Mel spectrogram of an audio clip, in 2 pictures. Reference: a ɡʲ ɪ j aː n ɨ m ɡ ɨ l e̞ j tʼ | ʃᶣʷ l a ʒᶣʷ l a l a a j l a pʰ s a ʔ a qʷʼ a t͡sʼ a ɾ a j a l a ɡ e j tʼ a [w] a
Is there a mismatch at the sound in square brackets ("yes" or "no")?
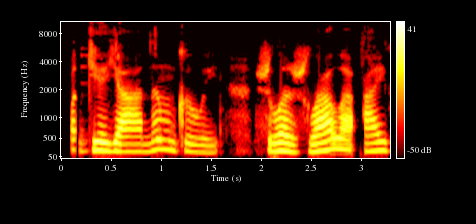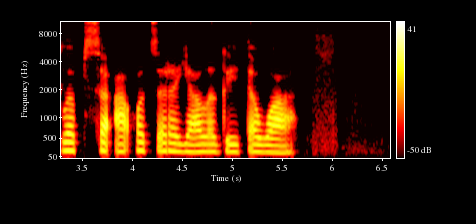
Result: no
